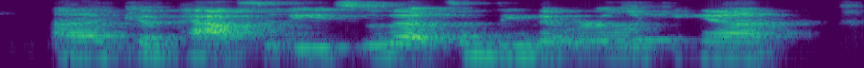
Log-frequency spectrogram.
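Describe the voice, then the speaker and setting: Her voice carries audible room echo. It's a woman speaking. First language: Coastal Salish. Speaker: university staff committee chair. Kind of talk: formal report to a board meeting.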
